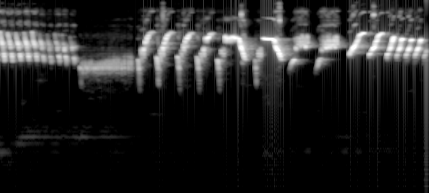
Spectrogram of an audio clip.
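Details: Singing canary used as a master song for training young songbirds, a lively varied song: fast trilled chirps high up, a lower buzzy rattle, then rapid downward-sweeping whistled notes and quick trills.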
